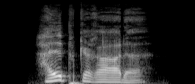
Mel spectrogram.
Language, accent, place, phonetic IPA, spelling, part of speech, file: German, Germany, Berlin, [ˈhalpɡəˌʁaːdə], Halbgerade, noun, De-Halbgerade.ogg
- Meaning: ray, half-line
